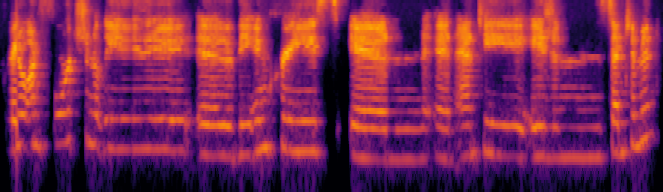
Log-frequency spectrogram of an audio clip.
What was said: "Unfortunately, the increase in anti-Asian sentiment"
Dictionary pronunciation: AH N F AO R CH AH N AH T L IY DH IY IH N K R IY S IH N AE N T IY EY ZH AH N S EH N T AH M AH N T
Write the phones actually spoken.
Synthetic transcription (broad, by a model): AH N F AO R CH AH N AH T L IY DH IY IH N K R IY S IH N AE N T IY EY ZH AH N S EH N T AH M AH N T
